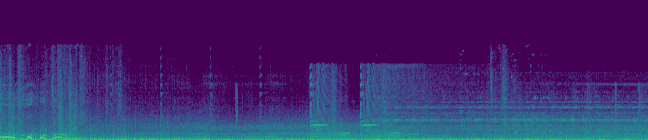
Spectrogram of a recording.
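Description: A motorcycle engine rumbles steadily as it rides along.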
